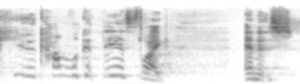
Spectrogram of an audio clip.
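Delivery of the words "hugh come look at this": put-on high, eager child's call; excited Indian kids. Little kids calling Hugh over to their broken playground, high and eager. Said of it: "they were like".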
